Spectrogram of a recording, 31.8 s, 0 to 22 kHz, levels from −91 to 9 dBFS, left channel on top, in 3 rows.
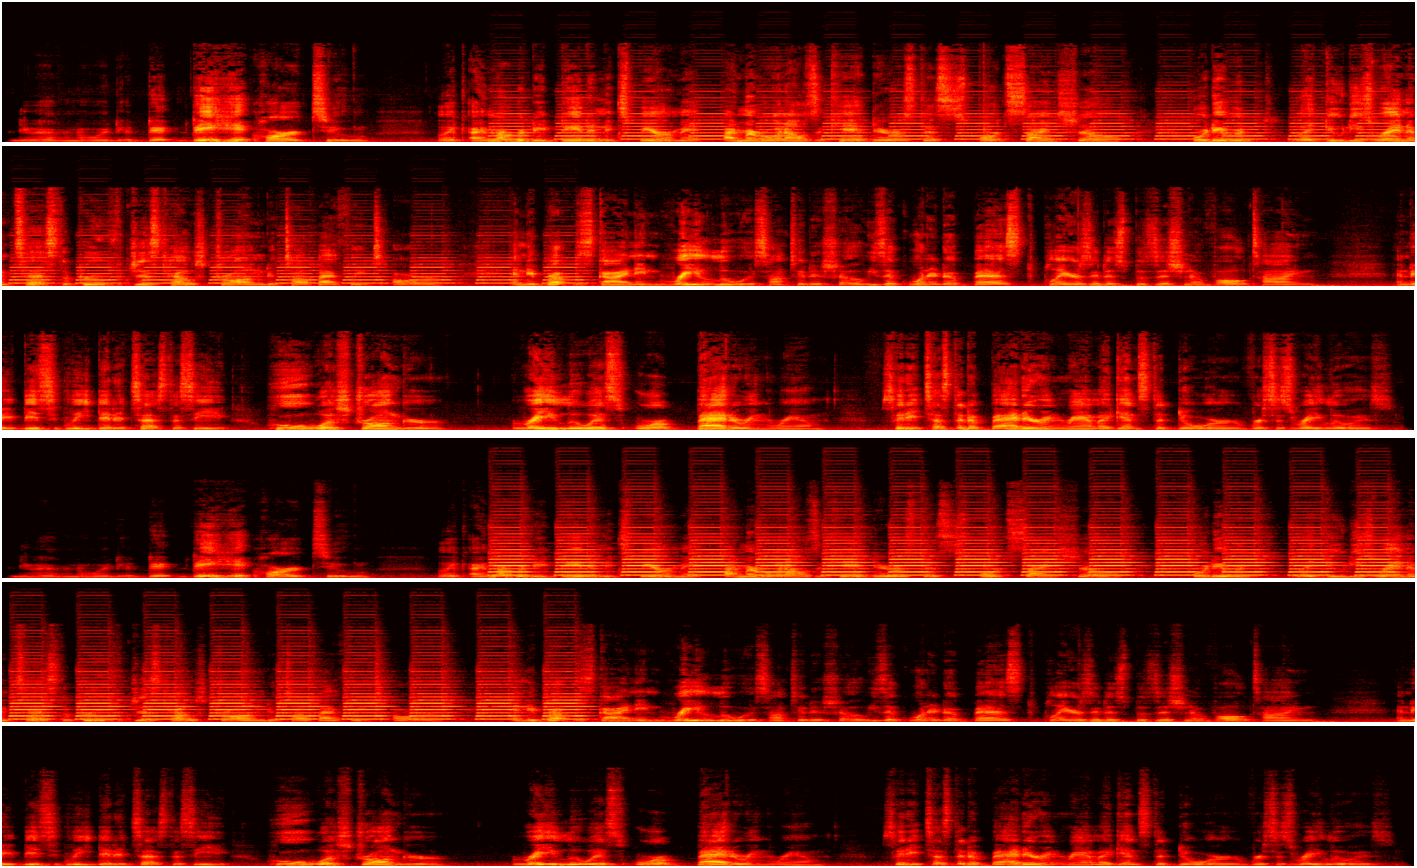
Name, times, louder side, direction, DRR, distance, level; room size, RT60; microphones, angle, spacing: voice 1, 0.1-2.7 3.1-24.5 25.0-27.4 27.8-31.7, left 3 dB, 85° left, 0.6 m, -30 dB
Car / Alarm, 3.6-15.1, right 7 dB, 40° right, 0.4 m, -26 dB
3.2 x 2.2 x 2.3 m
head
